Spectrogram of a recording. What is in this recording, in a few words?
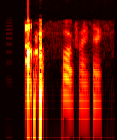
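Police Dispatch, p25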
